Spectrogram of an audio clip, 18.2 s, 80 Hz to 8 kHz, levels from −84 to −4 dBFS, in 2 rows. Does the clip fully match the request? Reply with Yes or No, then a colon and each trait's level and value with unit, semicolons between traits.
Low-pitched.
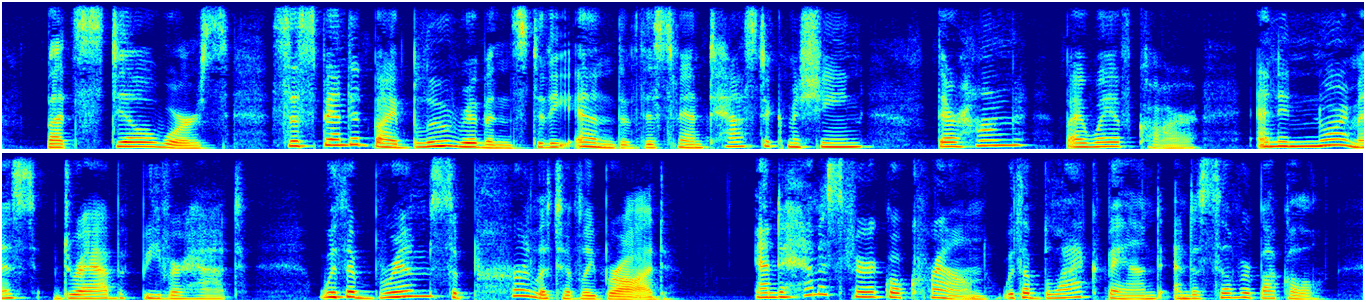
No: high, 210 Hz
